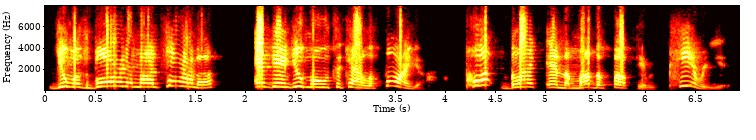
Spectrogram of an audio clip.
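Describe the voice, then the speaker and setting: Dull, lo-fi call audio carries a high-pitched woman with a Southern US accent. She is blunt and combative, arguing in casual, profane language like a heated panel guest. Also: big pitch swings, moderate pace, fairly bright tone. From Mississippi, United States. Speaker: panel guest on a live online show.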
